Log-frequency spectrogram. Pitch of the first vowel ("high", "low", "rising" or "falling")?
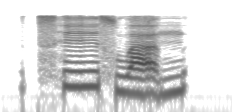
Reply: high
